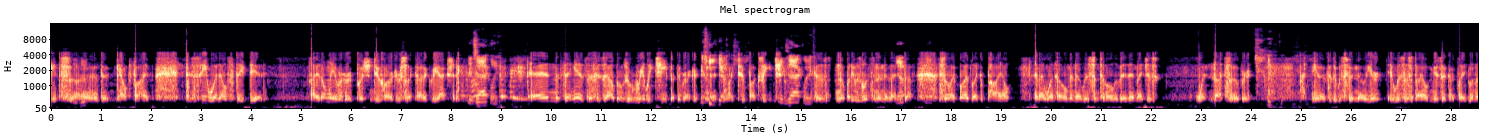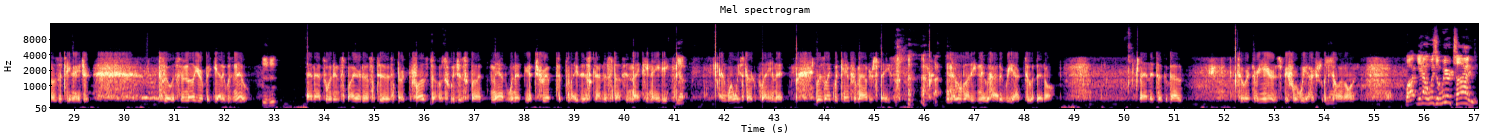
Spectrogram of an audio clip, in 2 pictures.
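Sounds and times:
voice over telephone line: 0:00.0 - 0:04.4, 0:05.2 - 0:22.2, 0:22.9 - 0:48.6, 0:50.1 - 0:51.2, 0:52.2 - 0:54.8.

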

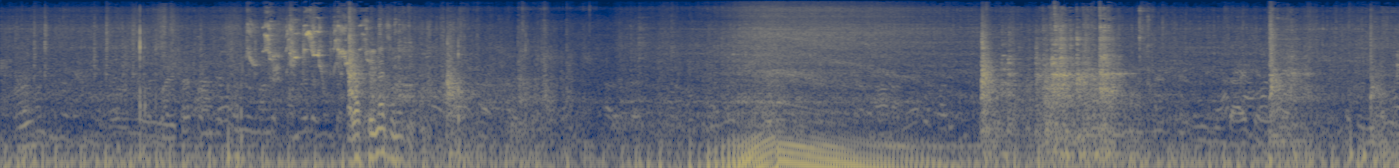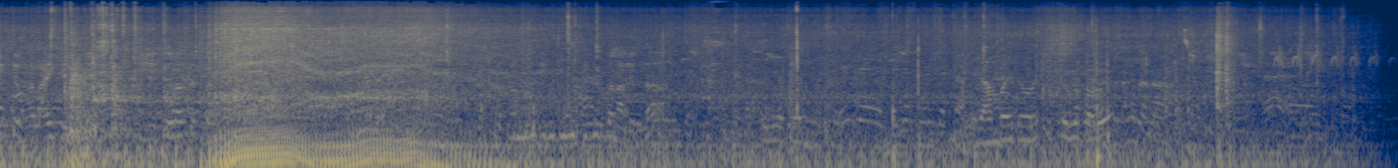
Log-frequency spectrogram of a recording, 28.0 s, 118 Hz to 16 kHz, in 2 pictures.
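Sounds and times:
motorcycles passing by: 0:00.0 - 0:21.8
road noise: 0:00.0 - 0:27.7.

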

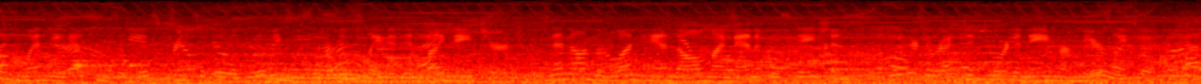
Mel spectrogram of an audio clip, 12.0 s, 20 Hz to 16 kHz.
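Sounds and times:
synthesizer drone and noise: 0:00.0 - 0:12.0.

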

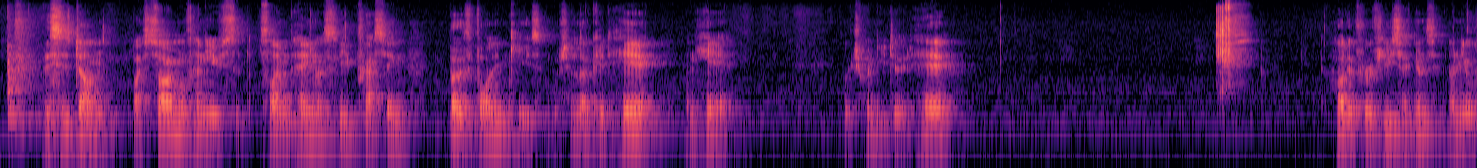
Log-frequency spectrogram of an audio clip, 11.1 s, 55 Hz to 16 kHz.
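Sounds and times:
phone shutter click: 0:09.1 - 0:09.4.

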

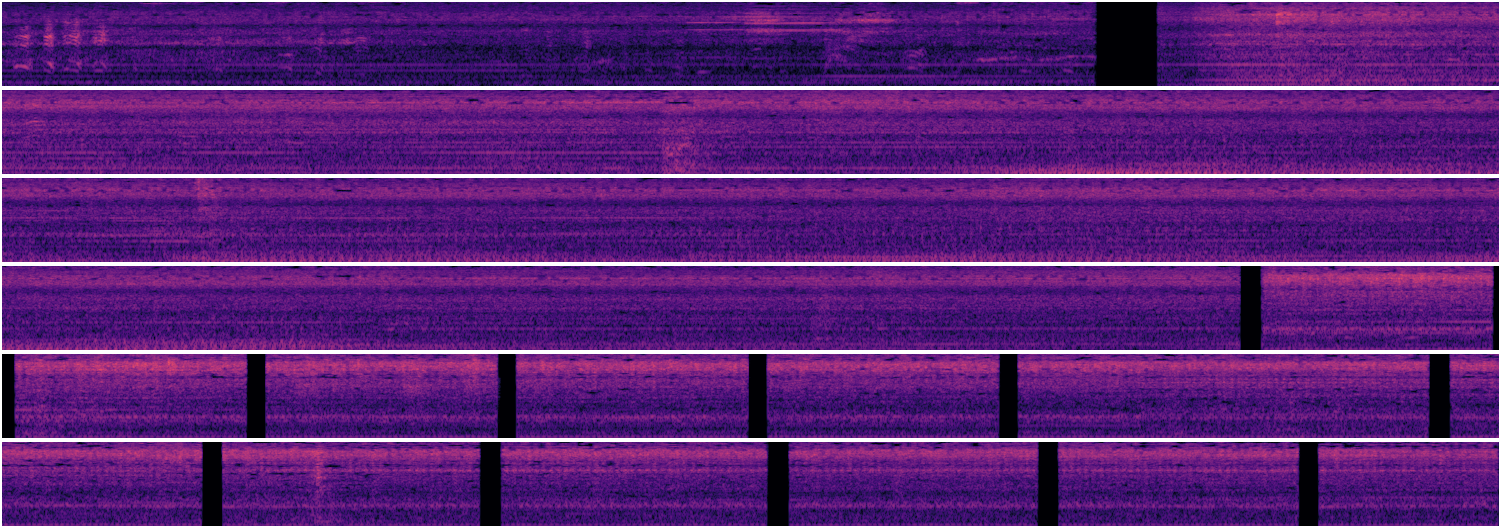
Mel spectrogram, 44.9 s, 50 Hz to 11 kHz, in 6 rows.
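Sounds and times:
hydraulic baler motor humming: 0:00.0 - 0:44.9.

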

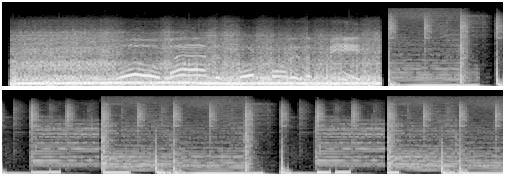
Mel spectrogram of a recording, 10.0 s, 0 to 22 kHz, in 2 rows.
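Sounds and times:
motorcycle engine drone: 0:00.1 - 0:03.8
road and wind noise: 0:00.1 - 0:03.8
voice-like sound rising and falling: 0:00.8 - 0:03.8.

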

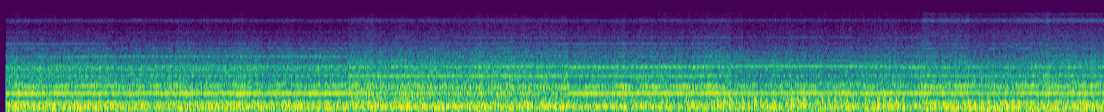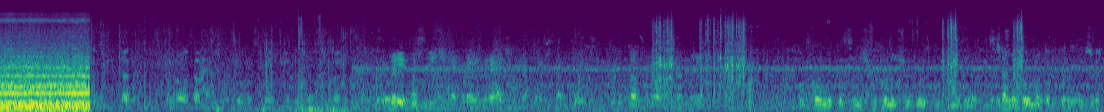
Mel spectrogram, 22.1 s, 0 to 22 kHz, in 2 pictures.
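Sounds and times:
helicopter engine and rotor roar: 0:00.1 - 0:12.0, 0:14.5 - 0:22.0
turbine whining tones: 0:00.1 - 0:12.0, 0:14.5 - 0:22.0.

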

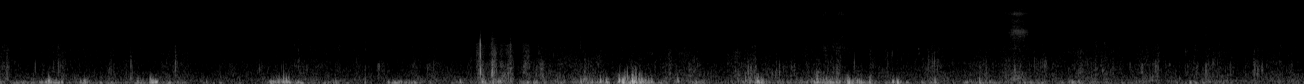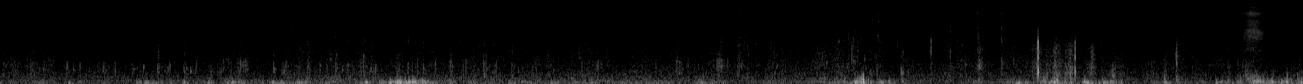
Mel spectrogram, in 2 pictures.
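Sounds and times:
footsteps on muddy track: 0:00.0 - 0:26.0.

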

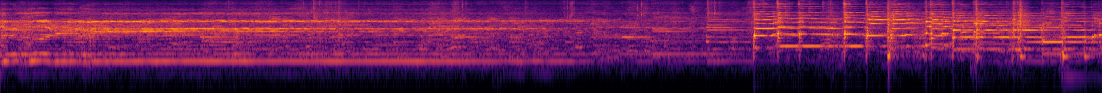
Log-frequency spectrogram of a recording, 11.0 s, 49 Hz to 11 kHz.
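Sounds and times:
folk song with long-necked lute: 0:00.0 - 0:11.0.

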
